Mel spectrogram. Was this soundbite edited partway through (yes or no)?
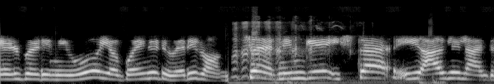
yes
